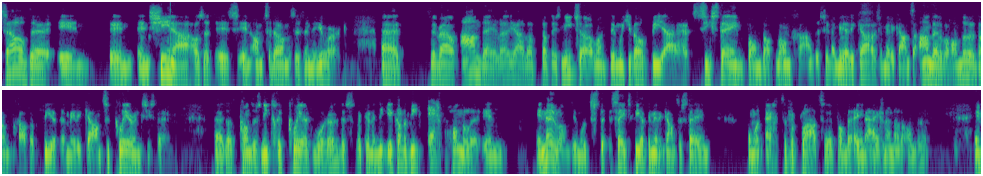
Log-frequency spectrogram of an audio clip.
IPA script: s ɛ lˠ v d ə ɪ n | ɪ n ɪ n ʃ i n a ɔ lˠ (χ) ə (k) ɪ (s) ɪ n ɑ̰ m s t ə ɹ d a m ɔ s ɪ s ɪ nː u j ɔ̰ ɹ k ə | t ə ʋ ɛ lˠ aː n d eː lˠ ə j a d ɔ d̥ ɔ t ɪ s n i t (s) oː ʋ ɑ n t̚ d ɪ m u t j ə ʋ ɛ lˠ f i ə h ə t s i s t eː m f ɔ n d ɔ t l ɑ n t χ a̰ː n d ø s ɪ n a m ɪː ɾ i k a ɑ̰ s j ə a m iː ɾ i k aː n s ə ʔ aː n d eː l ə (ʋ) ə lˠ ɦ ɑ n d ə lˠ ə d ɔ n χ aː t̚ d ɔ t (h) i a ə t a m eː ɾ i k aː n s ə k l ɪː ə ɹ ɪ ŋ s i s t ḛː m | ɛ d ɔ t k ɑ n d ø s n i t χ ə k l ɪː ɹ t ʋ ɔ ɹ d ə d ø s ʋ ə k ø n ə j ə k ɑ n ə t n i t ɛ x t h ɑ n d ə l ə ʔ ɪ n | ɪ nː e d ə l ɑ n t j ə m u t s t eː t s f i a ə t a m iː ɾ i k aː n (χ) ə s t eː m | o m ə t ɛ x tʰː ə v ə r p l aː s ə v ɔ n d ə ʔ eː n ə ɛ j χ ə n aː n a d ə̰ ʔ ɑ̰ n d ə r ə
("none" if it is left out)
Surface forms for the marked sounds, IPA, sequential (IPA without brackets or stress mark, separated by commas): s, t, s, s, ʋ, f, s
